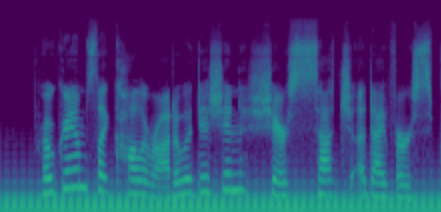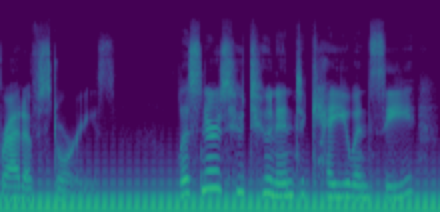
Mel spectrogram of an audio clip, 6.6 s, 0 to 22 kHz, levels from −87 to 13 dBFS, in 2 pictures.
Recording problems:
electrical hum; noticeable; throughout; 50 Hz, 10 dB below the speech

